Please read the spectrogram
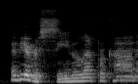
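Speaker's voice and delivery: put-on high, fast curious kid; eager child question. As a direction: ask like a wide-eyed child.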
